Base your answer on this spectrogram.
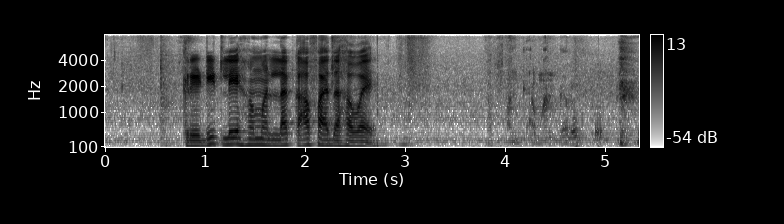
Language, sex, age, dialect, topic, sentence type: Chhattisgarhi, female, 56-60, Western/Budati/Khatahi, banking, question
